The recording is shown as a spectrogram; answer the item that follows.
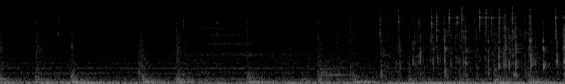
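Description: Typing on a computer keyboard while entering moves in an online tabletop role-playing game: many quick, soft, irregular key clicks, faint and with no voices over them.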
